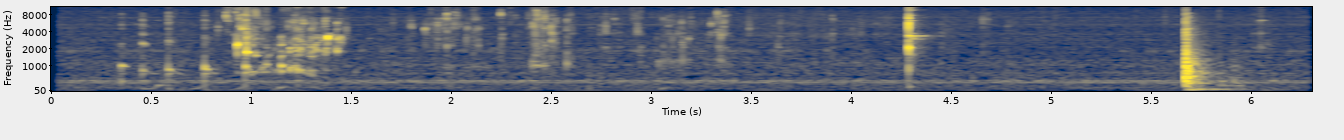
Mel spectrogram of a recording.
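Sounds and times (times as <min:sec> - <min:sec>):
serving, domestic sounds: 0:00.4 - 0:04.8.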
